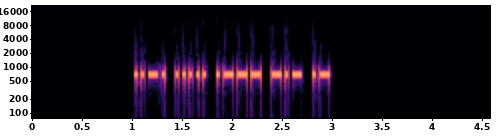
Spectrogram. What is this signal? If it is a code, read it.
Morse code, heard as a keyed tone, about 36 wpm, 700 Hz. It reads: F5JKA
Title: DXCC-100 Call Signs - 5 Characters - 35wpm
